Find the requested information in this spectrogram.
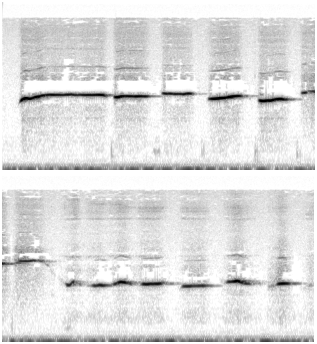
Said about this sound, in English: Not as good, but that is my useless talent, that I can whistle in and out. And when I'm not really put on the spot, I can definitely do it better.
